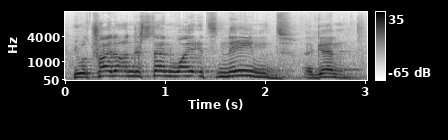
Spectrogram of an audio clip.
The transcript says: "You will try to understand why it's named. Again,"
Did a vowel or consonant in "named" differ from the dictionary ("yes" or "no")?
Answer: no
